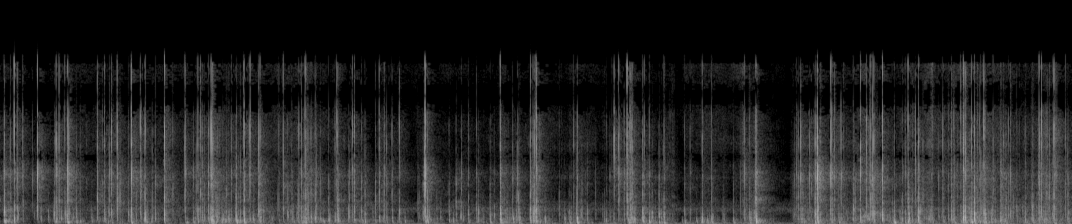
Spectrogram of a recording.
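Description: A full plastic bag of dry egg noodles lies on its side while long nails tap and scratch at its label and plastic. Dense, crisp crinkling and sharp clicks fill the clip, bright and dry with almost no low end, pausing briefly just before the eighth second.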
